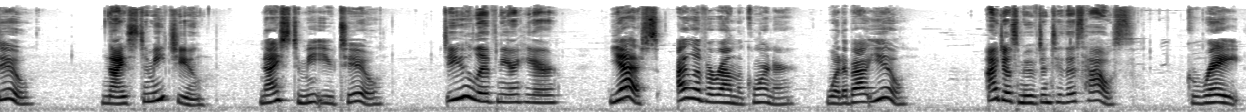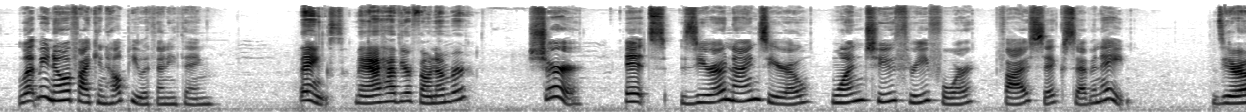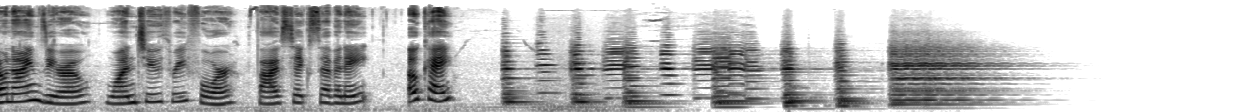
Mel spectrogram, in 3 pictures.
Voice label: Conversation, English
